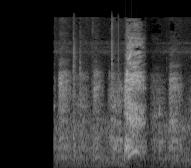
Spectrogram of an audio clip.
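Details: Devocalized show dog barking: breathy, hoarse, raspy huffs with no clear tone, four or five quick muffled bursts in under two seconds.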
